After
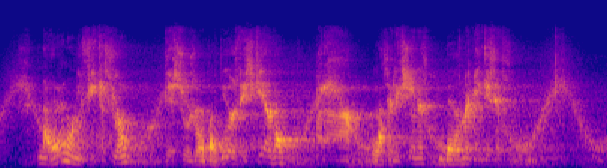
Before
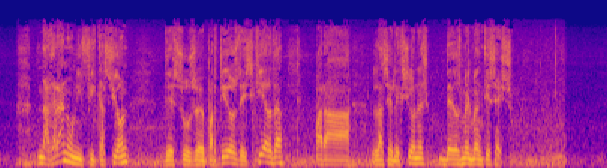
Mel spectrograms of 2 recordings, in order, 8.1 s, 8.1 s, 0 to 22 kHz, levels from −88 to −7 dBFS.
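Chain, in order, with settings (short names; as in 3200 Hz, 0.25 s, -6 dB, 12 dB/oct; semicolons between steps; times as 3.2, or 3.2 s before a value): AGC gain up to 8 dB; added noise pink -36 dBFS; wah 0.97 Hz 510–2700 Hz, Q 5.9; two-slope reverb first 0.6 s, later 4.3 s, from -19 dB, DRR 4 dB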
